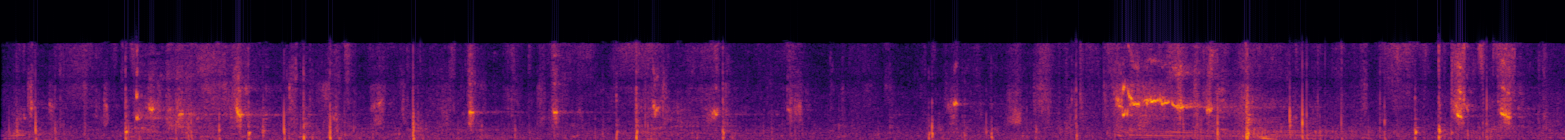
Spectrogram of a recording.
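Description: Tennis balls bouncing on a hard court and struck by rackets: a string of sharp pops and knocks. About five and a half seconds in, a short voice cry falls in pitch.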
